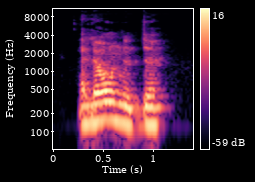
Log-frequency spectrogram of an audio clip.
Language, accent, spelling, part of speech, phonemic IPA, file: French, Canada, à l'aune de, preposition, /a l‿on də/, LL-Q150 (fra)-à l'aune de.wav
- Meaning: in the light of, with regards to, by the standards of, by the yardstick of, by taking as a reference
